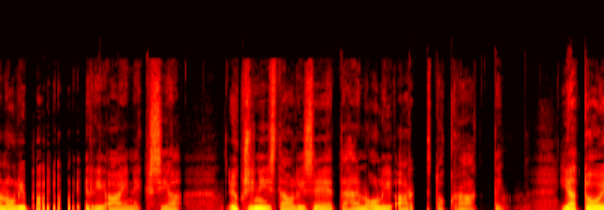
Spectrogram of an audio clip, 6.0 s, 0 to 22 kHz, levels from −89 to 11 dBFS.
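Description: From 0.34 to 0.87 s the speech breaks up into a cluster of short silent holes, about 320 ms lost in all, the longest near 85 ms. At 4.11 s about 150 ms more is lost, ending at 4.28 s. Each hole starts and stops either abruptly or with a fade of a few milliseconds, and the speech resumes further on as if it had kept playing. This is likely a Bluetooth dropout, where audio packets reached the headphones too late and were discarded.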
